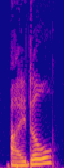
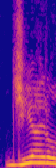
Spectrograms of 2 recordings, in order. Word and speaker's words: (G)I-DLE: The first thing that I want to say is, like, a lot of people just say I-DLE, which I think is wrong because, well, G-Idle themselves have said G-Idle.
